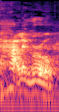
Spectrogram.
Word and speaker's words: Hollygrove: Skip, we in there, Hollygrove.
